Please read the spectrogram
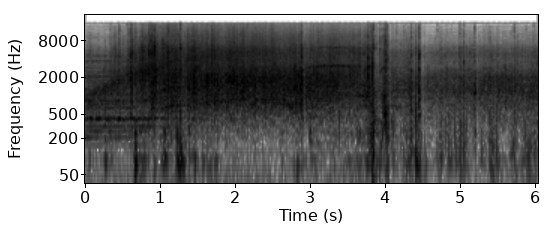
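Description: Theatre audience applauding as a song's final held chord dies away; the clapping swells within the first second, then thins out after about four seconds. A few sharp knocks sound through the applause.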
